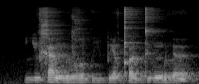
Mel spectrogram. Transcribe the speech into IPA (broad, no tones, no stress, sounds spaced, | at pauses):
ʎ e l x a ŋʷ e l ʁʷ ɐ p i p e l qʼ u l t ʉ ŋʷ ɐ l ɐ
